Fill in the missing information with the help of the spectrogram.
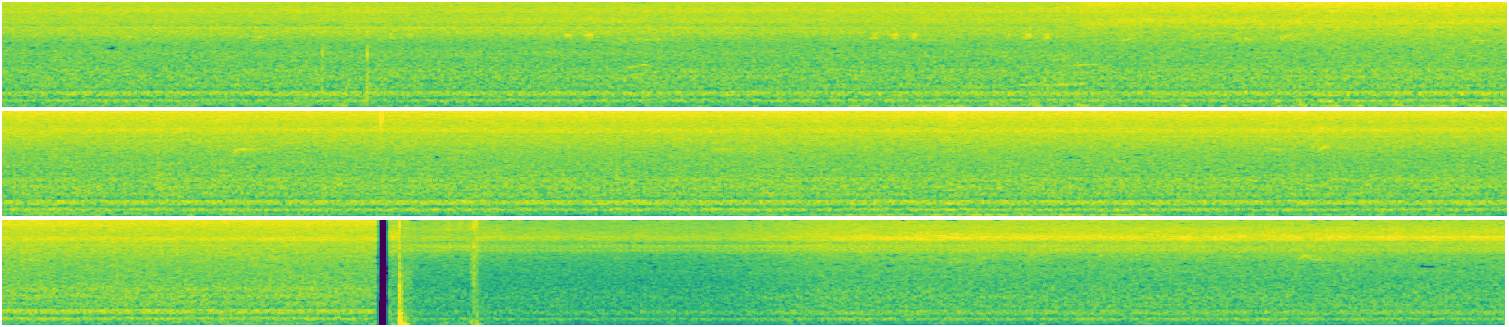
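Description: A swarm of honeybees in flight: the steady hum of thousands of bees leaving their hives together. The colony is swarming because, the beekeeper believes, a new queen has emerged. About three-quarters of the way through comes one sharp click, and after it the hum is fainter.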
